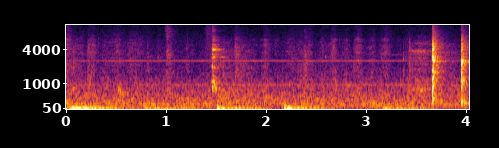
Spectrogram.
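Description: Parmesan being grated on a flat metal hand grater: quiet scraping, with a few sharp clicks, the loudest near the end.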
